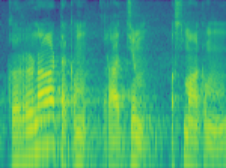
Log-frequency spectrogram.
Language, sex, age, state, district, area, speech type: Sanskrit, male, 45-60, Karnataka, Uttara Kannada, rural, spontaneous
